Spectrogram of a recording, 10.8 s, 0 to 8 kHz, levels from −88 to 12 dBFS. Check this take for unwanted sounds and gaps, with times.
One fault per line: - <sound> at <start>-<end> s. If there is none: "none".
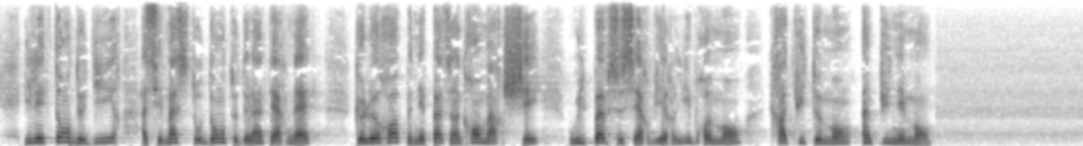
none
